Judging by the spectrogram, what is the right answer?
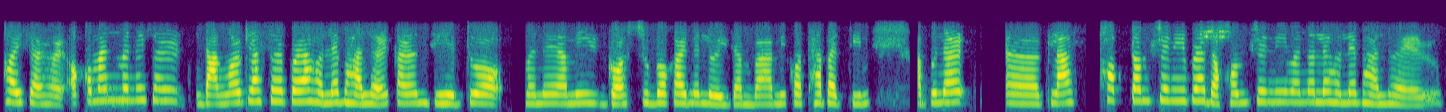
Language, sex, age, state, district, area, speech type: Assamese, female, 18-30, Assam, Udalguri, rural, conversation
